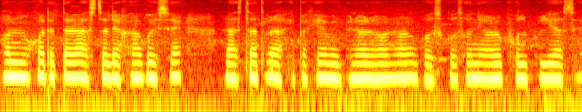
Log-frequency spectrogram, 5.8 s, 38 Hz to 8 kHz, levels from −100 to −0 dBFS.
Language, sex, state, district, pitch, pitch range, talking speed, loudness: Assamese, female, Assam, Sonitpur, 195 Hz, 190-200 Hz, 145 wpm, -15 LUFS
